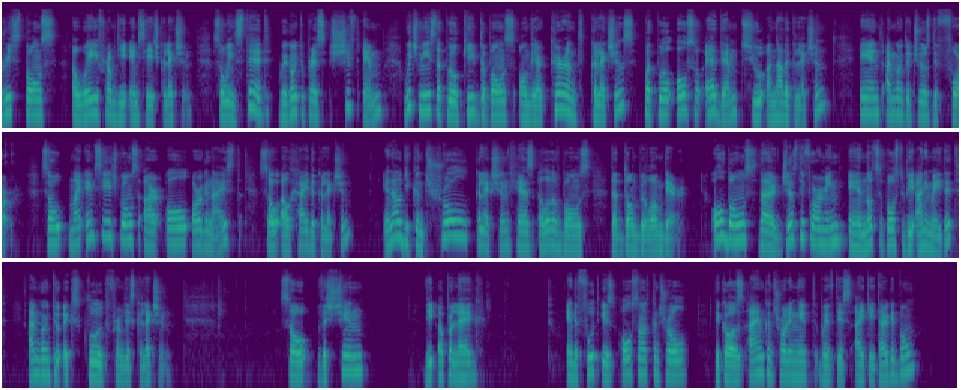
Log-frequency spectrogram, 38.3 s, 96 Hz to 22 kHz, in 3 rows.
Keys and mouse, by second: 4.5 shift+m, 17.2 click, 18.6 click, 30.7 shift+click, 34.8 d, 34.9-37.8 d.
